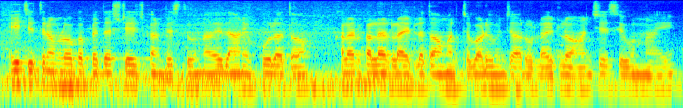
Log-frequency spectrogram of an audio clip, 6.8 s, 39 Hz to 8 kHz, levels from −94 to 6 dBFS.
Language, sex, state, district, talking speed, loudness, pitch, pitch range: Telugu, male, Telangana, Mahabubabad, 165 wpm, -18 LUFS, 105 Hz, 100-110 Hz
